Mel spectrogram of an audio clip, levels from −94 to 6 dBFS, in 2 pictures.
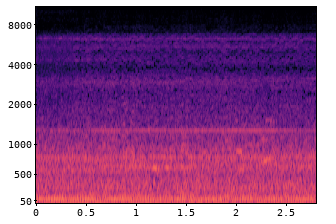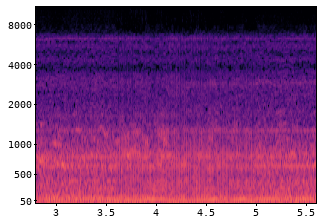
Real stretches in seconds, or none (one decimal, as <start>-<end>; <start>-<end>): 0.0-3.6; 5.0-5.6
